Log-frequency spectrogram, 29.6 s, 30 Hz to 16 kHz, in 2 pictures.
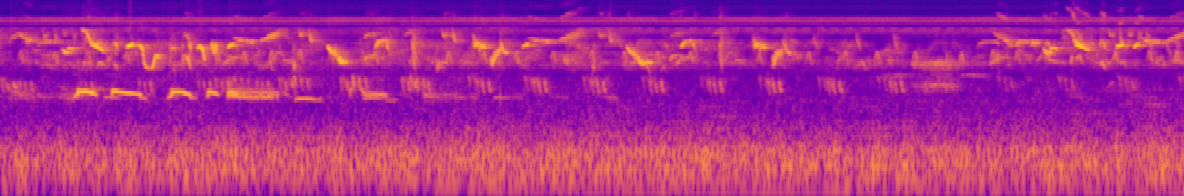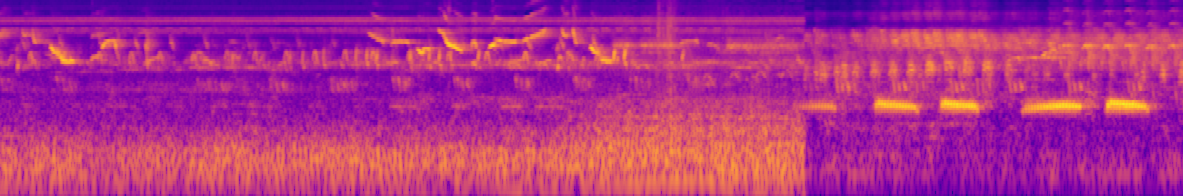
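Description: Several birds chirping and twittering in quick, rising and falling calls over a steady high tone. About 25 s in, this changes abruptly to a lower call repeated about twice a second, with other chirps above it.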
